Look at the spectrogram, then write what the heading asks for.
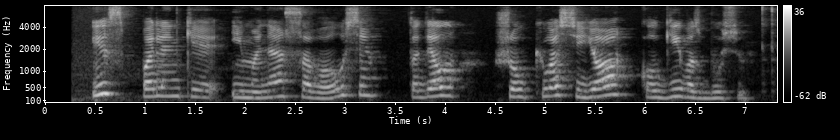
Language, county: Lithuanian, Vilnius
